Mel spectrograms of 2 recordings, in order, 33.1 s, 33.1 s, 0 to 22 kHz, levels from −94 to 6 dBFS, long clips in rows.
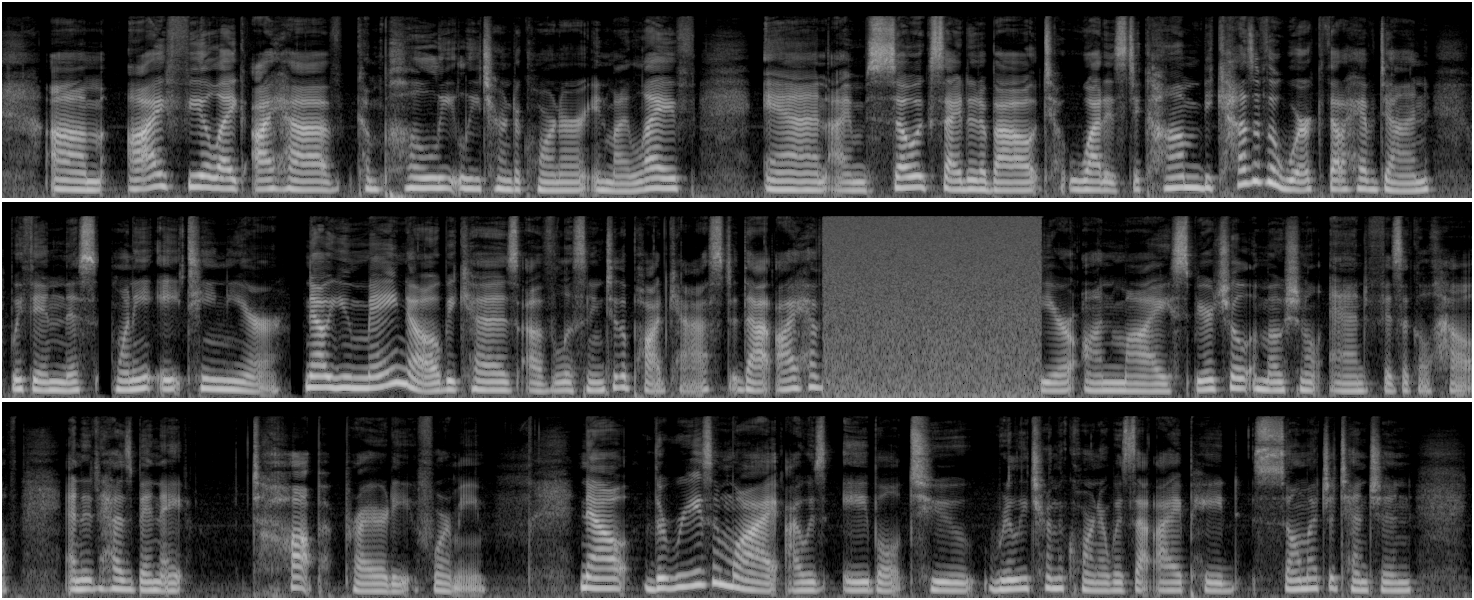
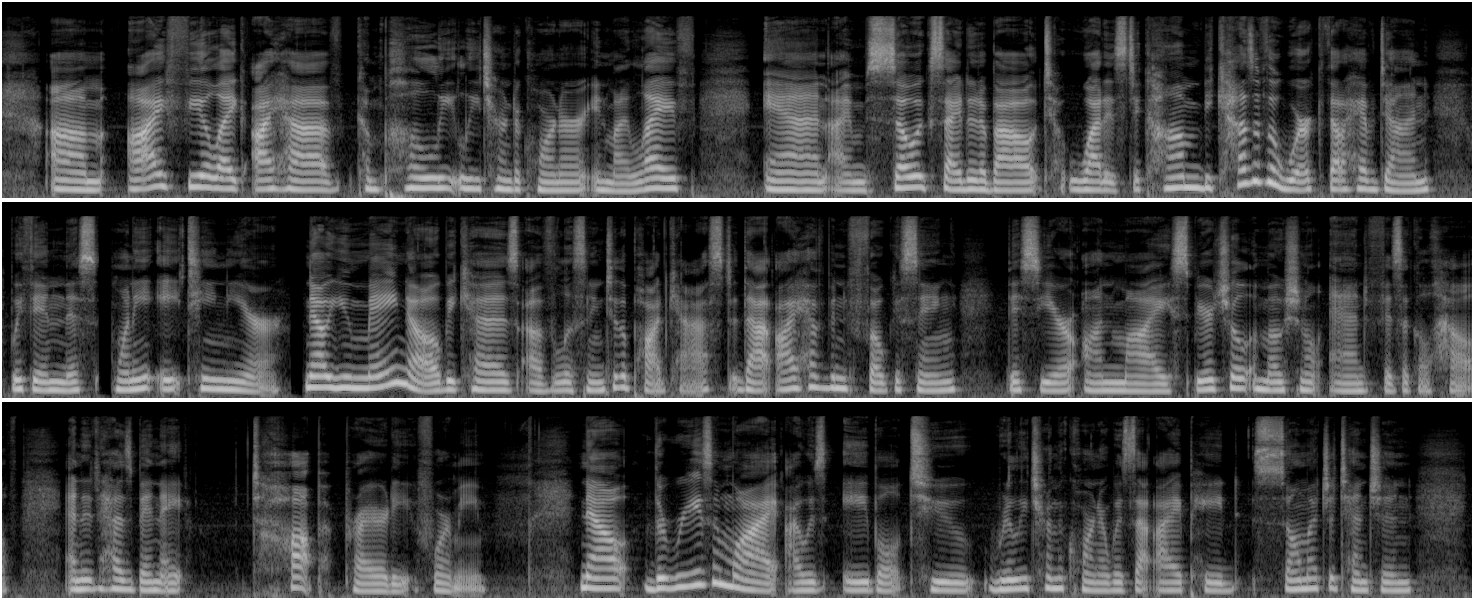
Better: second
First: audio cutting out; filled with static; at 17 s for 1.5 s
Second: none

